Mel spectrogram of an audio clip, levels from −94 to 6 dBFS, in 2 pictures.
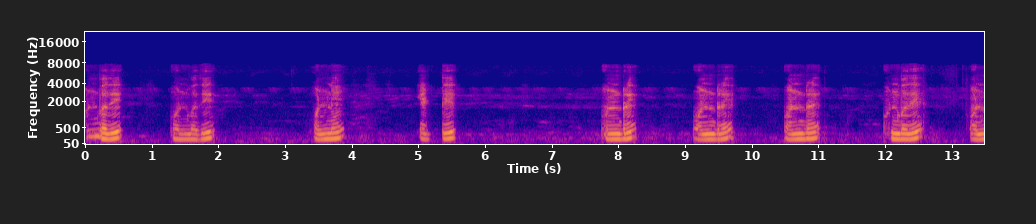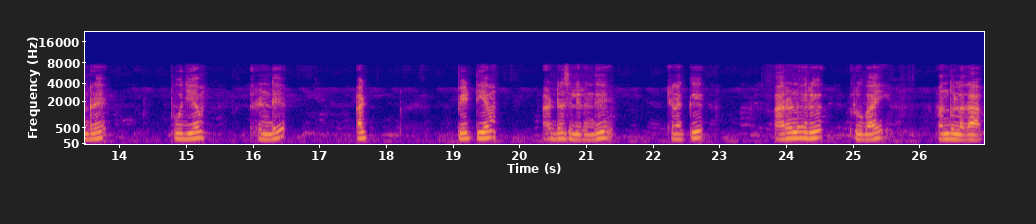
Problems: constant background noise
